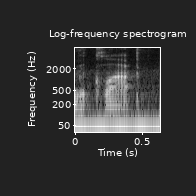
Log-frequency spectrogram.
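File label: "clap", American English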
